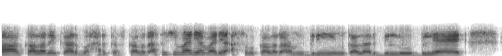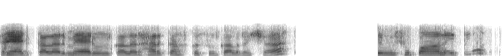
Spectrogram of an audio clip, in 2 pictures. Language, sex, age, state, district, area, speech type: Kashmiri, female, 18-30, Jammu and Kashmir, Bandipora, rural, conversation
